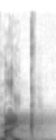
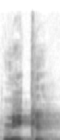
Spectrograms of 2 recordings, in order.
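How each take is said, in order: First: It is pronounced the Spanish way. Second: It is pronounced the Greek way. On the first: "y que nosotros decimos Nike" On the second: "En la palabra griega que se pronuncia Nike"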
